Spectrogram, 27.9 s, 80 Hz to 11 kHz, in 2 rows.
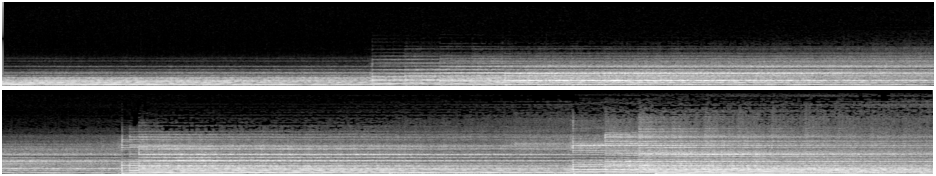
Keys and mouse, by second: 1.6 Tab, 2.8 Tab, 3.0 click, 4.0 ctrl+Tab, 4.7 z, 4.8 c, 5.7 z, 6.2 click, 7.6 s, 8.4 Tab, 10.4 Tab, 12.4 ctrl+r, 15.1 KP_3, 15.5 KP_1, 16.0 ctrl+Tab, 16.7 z, 16.9 c, 18.2 z, 19.2 s, 21.0 ctrl+Tab, 23.0 KP_3, 23.9 KP_1, 24.4 ctrl+Tab, 25.4 z, 26.1 c, 27.2 z.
